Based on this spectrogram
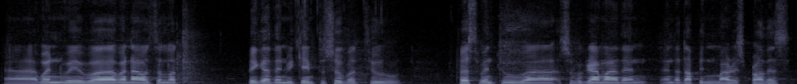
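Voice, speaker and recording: A man's voice: medium pitch, little pitch movement, moderate pace, a little hiss or hum. A middle-aged man with a Fijian accent speaks to an audience in a hesitant, self-deprecating, conversational way. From Fiji. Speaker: guest speaker, entrepreneur. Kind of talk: informal public talk to an audience. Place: indoor hall, standing at a lectern.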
